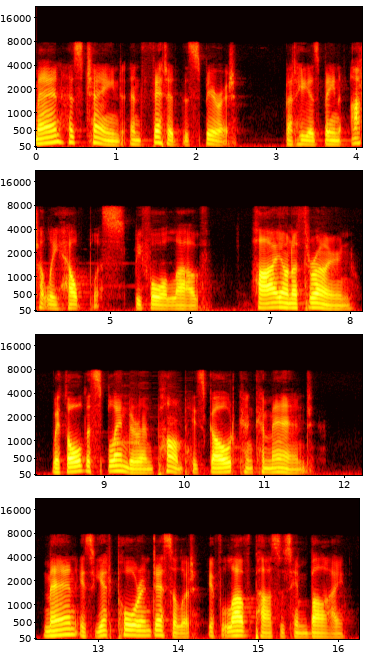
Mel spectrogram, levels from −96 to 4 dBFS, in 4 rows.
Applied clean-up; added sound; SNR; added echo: neural separator model SepFormer DNS4.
